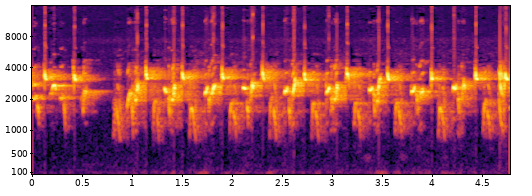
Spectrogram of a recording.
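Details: Sooty-headed bulbul in fast, continuous chattering song used as a lure to prompt other bulbuls to sing, a 'ropel panjang' long rapid style; bubbly chirped notes tumbling up and down, about two or three per second, with no other sounds.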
